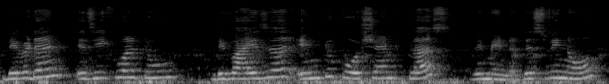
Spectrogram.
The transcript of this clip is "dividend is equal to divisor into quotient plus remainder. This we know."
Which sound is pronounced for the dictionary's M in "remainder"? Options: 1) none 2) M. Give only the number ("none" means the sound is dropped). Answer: 2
